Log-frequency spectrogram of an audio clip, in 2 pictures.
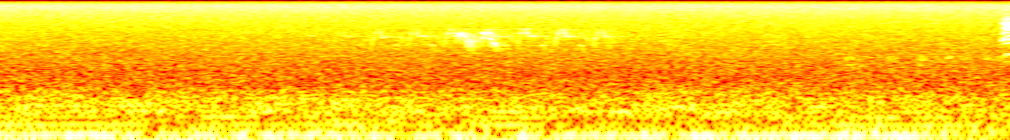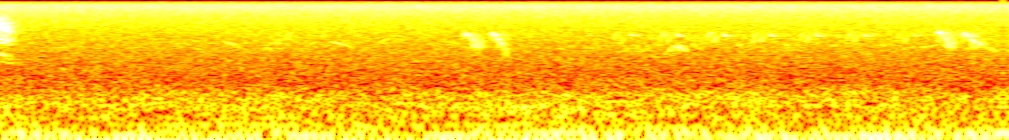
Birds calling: Eurasian Skylark (Alauda arvensis), Hawaii Amakihi (Chlorodrepanis virens)

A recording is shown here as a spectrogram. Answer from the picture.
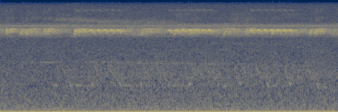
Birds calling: Thrush-like Wren (Campylorhynchus turdinus), Black-faced Antthrush (Formicarius analis)

